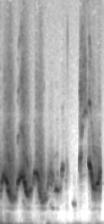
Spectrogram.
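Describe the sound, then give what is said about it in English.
A voice mimics morning birdsong, fairly loud, with a quick run of warbling, wavering whistled chirps, a brief pause, then one more short trill. “When you call the universe, I like to make like bird sounds.”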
